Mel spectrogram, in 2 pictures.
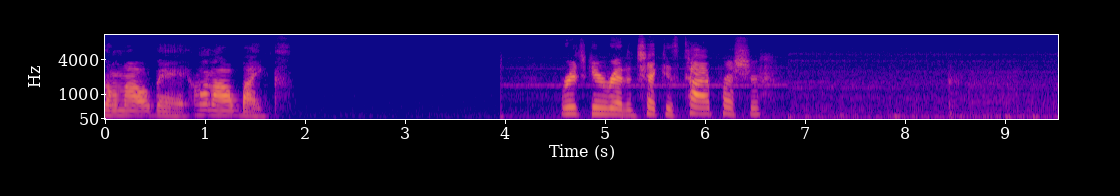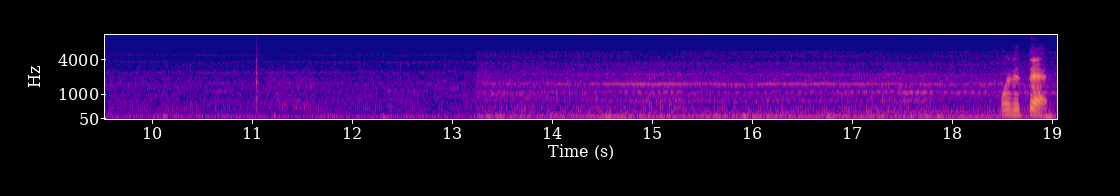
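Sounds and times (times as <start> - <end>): vehicle engine idling: 4.0 - 19.0.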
